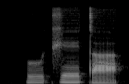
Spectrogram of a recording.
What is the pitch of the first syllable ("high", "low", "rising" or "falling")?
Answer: low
